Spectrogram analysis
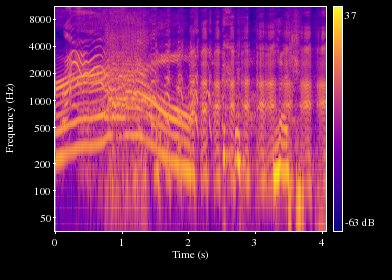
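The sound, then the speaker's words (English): A person's voice imitates a cat's horrifying scream in the middle of the night. It is a loud, wavering yowl that climbs and then slides down, then breaks into ragged, laughing sounds. “I would be woken up in the middle of the night by some just like horrifying sounding cat scream. You want to do it. You know you want to do it. I can't hit that octave, but it was similar to, it was like,”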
